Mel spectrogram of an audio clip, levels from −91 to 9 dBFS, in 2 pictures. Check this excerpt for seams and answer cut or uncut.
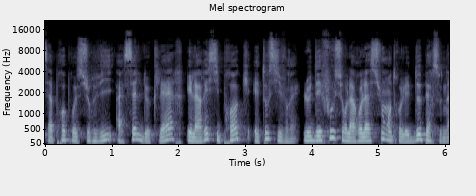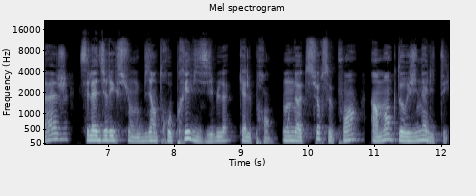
cut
